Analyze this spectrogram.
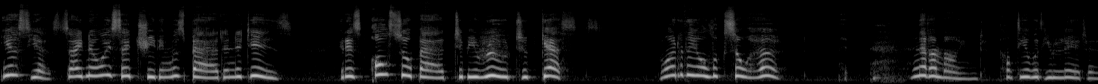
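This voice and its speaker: A put-on character voice speaks at an extremely high pitch. The pace is moderate. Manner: prim, dismissive and haughty.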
